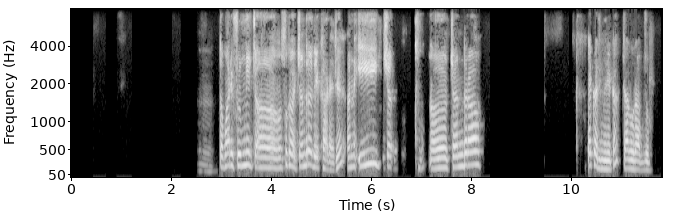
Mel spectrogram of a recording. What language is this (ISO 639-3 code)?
guj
